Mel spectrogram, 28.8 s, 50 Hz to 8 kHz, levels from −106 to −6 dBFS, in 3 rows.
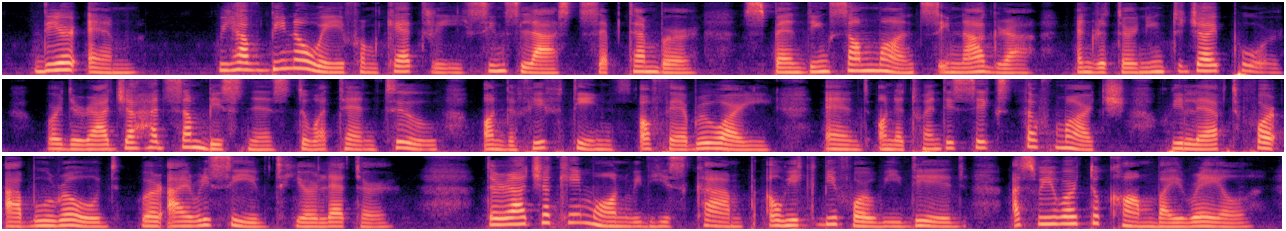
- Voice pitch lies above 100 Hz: Yes, medium, 185 Hz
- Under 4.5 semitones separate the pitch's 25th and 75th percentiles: No, average, 4.8 semitones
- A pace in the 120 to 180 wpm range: Yes, average, 150 wpm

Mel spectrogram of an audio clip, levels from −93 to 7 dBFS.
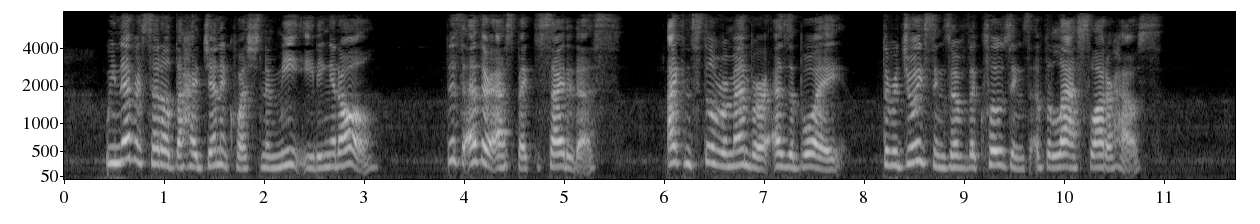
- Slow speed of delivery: No, average, 170 wpm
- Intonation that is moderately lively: Yes, average, 3.9 semitones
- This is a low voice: No, high, 230 Hz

